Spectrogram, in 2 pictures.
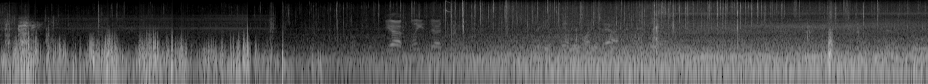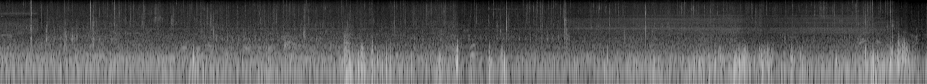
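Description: Dry grass burning in a prescribed burn, crackling and hissing. After a brief lull a few seconds in, the crackle builds up and then holds steady, with frequent sharp pops.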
